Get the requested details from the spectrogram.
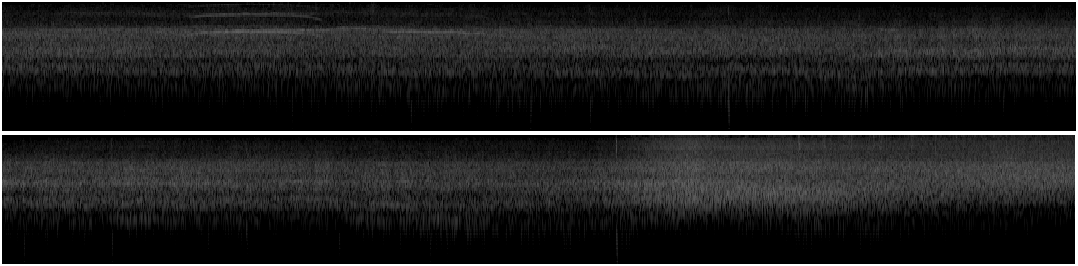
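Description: A stadium crowd roars and cheers steadily, swelling louder near the end.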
